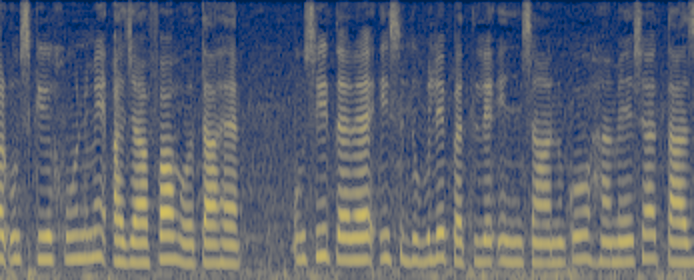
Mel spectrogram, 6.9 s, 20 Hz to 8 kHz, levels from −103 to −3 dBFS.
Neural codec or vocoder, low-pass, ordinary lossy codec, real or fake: codec, 16 kHz, 8 kbps, FreqCodec, larger model; none; none; fake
